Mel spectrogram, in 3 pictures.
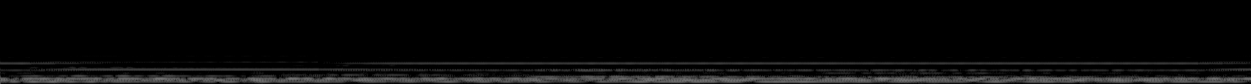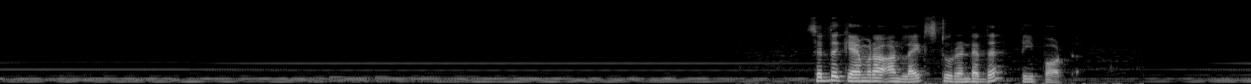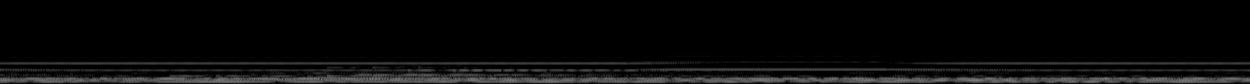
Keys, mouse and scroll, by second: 2.3 shift+middle click, 2.6 typing, 3.1 shift+middle click, 4.5 n, 7.7 shift+middle click, 7.9-8.3 scroll down 2, 8.3 middle click, 9.9 shift+middle click, 15.5 typing, 15.7 Return, 18.5 typing, 21.5-22.7 typing, 25.1 typing, 26.0 Return, 27.1 middle click, 27.4-27.9 scroll down 1, 27.9 typing, 29.6 typing, 31.1 typing, 33.3 typing, 35.3 typing.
